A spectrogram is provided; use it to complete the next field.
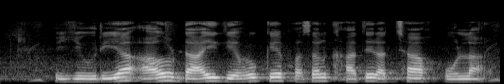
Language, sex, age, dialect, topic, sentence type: Bhojpuri, male, 18-24, Western, agriculture, statement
